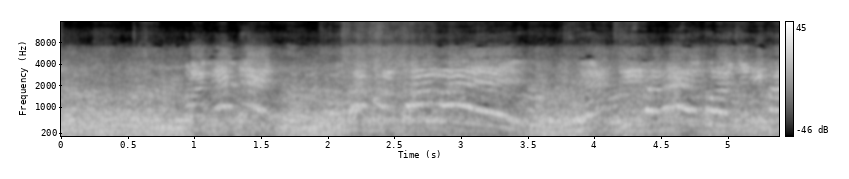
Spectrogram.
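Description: Shrill voices whoop and cry out, rising and falling in pitch.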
